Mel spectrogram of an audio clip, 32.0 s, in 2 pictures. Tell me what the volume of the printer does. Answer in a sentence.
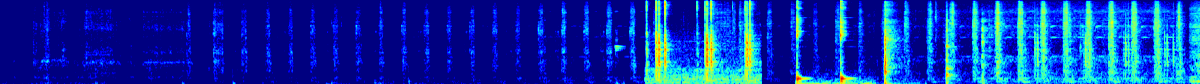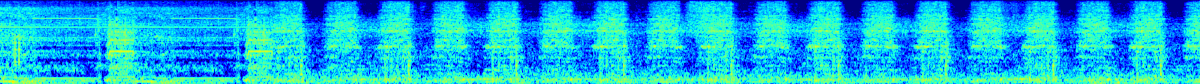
The volume of the printer goes up.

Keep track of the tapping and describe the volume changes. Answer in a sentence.
The loudness of the tapping goes down.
